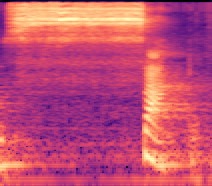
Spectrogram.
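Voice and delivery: "Sapo" opened with a long voiceless hiss. Shown as a demonstration. Teacher repeating the toad example, long hiss in "Sapo". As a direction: hold the S, then a soft "apo". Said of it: "S do sapo".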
